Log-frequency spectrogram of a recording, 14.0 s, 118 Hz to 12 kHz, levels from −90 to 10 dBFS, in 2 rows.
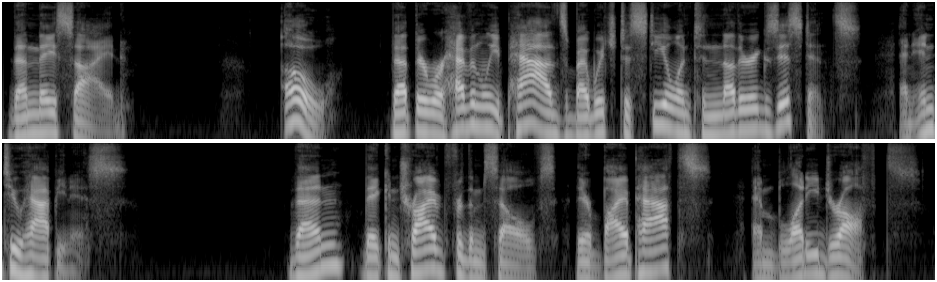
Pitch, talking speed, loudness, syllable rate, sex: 130 Hz, 130 wpm, -22 LUFS, 4.7 syllables/s, male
